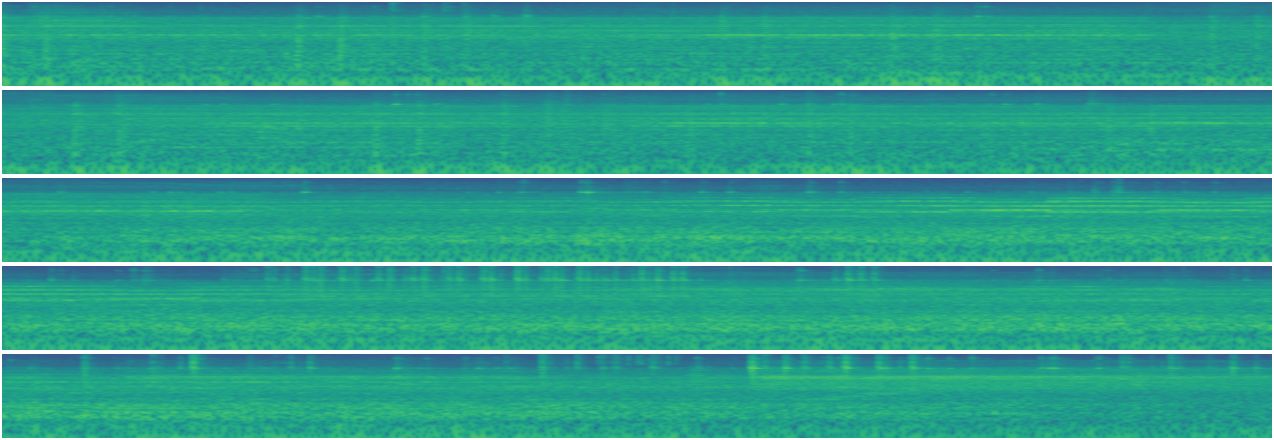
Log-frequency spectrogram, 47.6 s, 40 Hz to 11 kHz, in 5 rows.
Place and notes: Lanxess Arena, Deutz, Köln - flags and trains
platform above track bed, flags clinking in the wind, trains passing
(tech: Olympus LS5 + Primo EM172 binaural)
Cologne, Germany, May 2012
